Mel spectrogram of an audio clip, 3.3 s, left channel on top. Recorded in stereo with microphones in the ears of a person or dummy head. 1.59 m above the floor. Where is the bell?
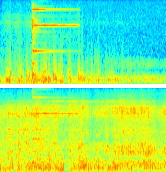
15° left (ahead or behind).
